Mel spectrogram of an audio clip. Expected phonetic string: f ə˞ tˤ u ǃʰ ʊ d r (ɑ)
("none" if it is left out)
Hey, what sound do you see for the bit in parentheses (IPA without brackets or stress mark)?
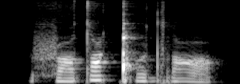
ɑ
